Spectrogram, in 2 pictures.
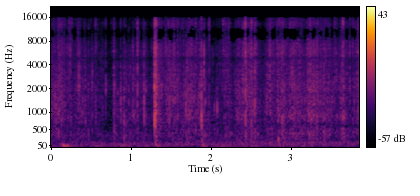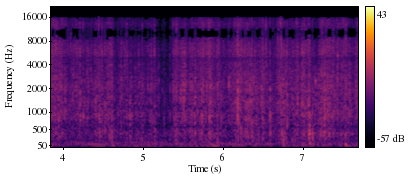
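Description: A teal polyethylene mailer bag, already opened with something soft inside, is pulled and crinkled by fingertips. The thin plastic gives a steady, bright crackling rustle with many quick crinkles and a few sharper snaps.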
